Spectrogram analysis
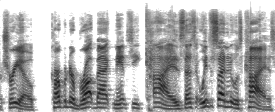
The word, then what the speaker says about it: Kyes: Yeah, I feel like I've heard them say Kyes. Last episode, I definitely said Keys, but yeah, I mean, I just assumed that's how it was pronounced. Kyes is how it's spelled. So Kyes, I guess, makes sense, but I guess we were saying it wrong.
